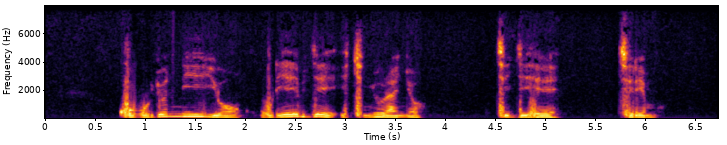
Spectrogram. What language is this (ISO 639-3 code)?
kin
